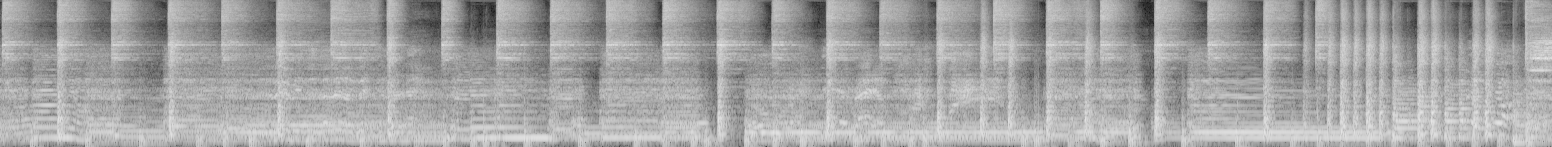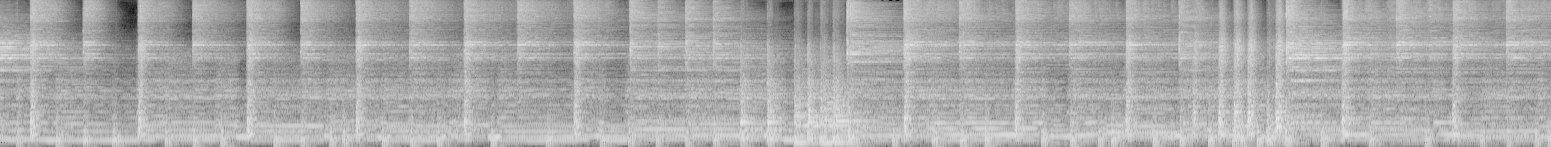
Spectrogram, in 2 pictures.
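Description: Guitar playing rock music over a steady drum beat, with no singing.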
